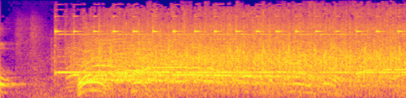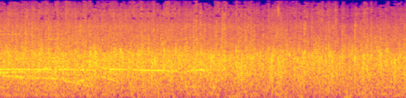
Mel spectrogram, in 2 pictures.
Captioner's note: dinging, applause, cheering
